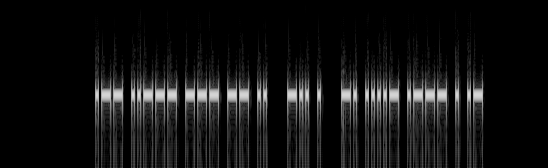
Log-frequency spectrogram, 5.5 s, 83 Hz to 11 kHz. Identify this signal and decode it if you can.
Morse code, heard as a keyed tone, about 37 wpm, 700 Hz. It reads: W2OMI DE N4JEA
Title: USA Callsign DE Callsign - 5 Characters - 40wpm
